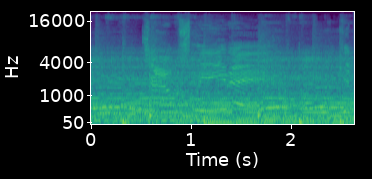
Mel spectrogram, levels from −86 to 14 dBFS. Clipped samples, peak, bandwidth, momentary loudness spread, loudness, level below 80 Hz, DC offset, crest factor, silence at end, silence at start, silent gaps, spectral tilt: under 0.1%; -2 dBFS; over 20 kHz; 2 LU; -15 LUFS; -24 dBFS; under 0.1%; 14 dB; 0 s; 0 s; none; -4.5 dB/octave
